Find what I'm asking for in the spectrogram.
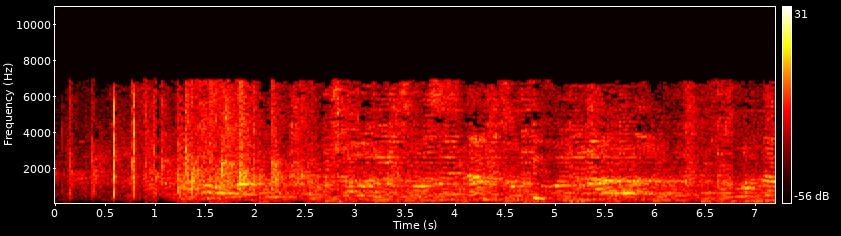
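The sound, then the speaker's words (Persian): An audience at a talk clapping, beginning with a few separate, sharp claps that quickly swell into sustained, dense applause. “خب به افتخار خودتون دست بزنید.”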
